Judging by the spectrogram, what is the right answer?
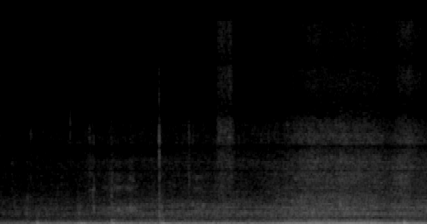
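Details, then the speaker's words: Ford Focus Cat N salvage rebuild: the engine pulls smoothly and rises steadily in first gear with no clunks, grinding or whine; the gearbox is healthy and the drive shaft was the fault. "first gear yeah Works absolutely lovely he the sensors yep gearbox is absolutely spot on"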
